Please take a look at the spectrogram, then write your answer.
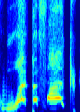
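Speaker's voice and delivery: squeaked very high and slow in disbelief; incredulous exasperation. Real, not acted. Exasperated at dad.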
